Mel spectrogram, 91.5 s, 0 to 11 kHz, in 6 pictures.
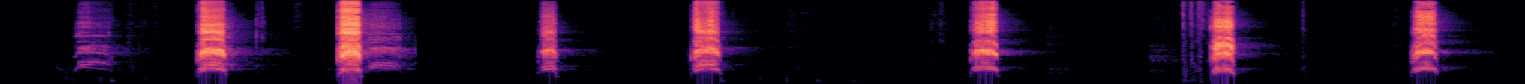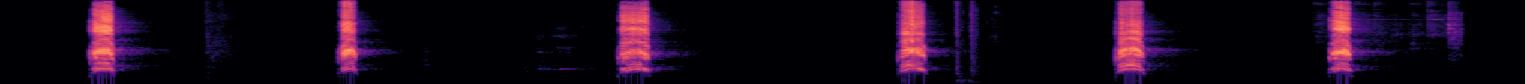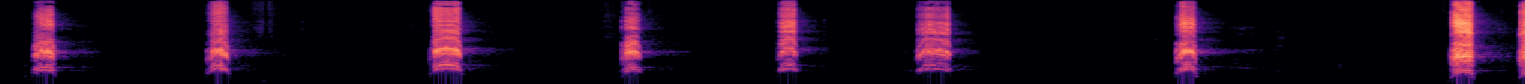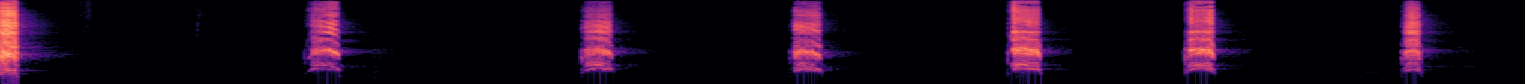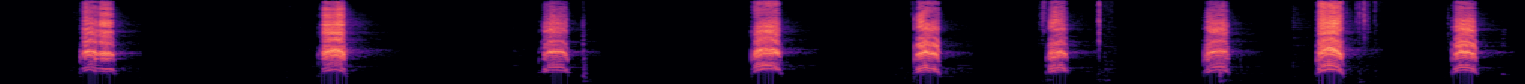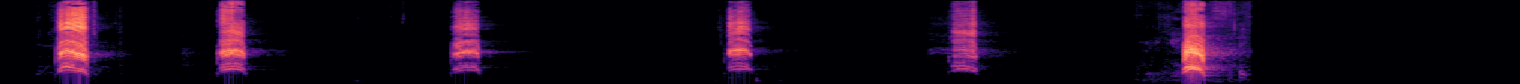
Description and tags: Raven Caw
A raven close mic'd using an sE Electronics large diaphragm condenser into a Zoom H6n. Lots of takes and variations of the raven's cawing.
bird, birds, birdsong, caw, crow, nature, raven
